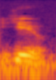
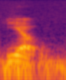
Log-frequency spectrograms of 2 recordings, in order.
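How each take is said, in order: First: It sounds like the English word you. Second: It sounds like yo, with an o sound. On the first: The speaker calls it wrong. "It's not you" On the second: The speaker calls it right. "It's yo"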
